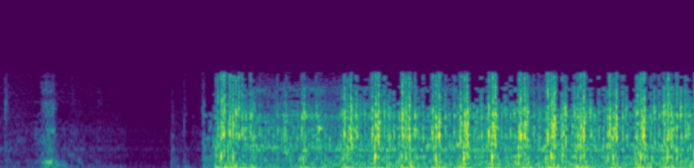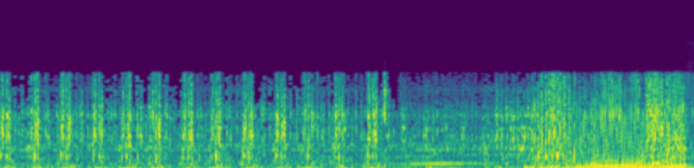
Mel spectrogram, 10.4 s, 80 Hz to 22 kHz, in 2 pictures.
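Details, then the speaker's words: 2006 Cessna Turbo 182 before flight: master power switched on, then the fuel pump is heard priming. The starter cranks in even beats about twice a second, then the engine catches and settles into a steady run, a normal start. "You'll hear me turning on the master power breaker, and then you'll hear me priming the engine. And the noise that you hear is the fuel pump. Once the priming is complete, I start the engine."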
